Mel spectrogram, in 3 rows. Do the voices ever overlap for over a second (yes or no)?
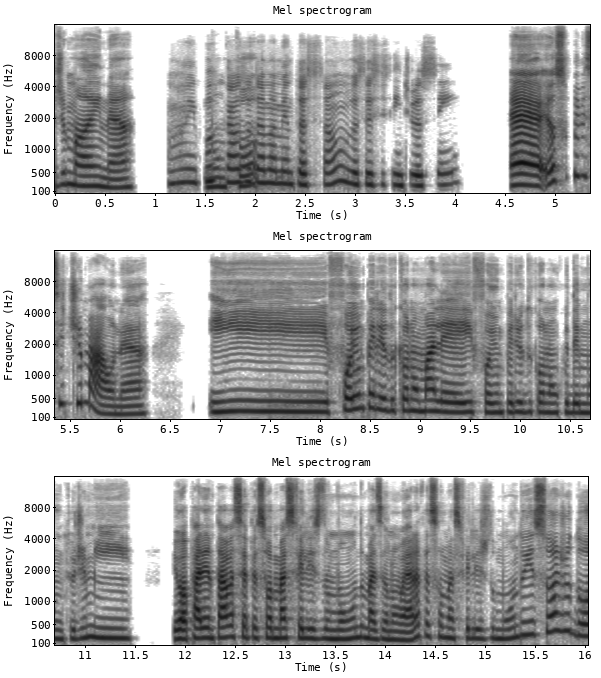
no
